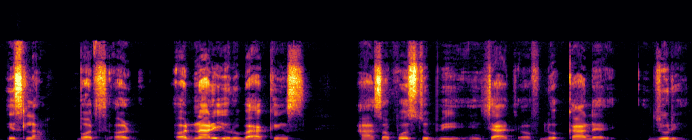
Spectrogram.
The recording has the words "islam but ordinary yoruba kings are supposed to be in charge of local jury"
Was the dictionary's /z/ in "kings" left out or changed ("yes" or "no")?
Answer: yes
